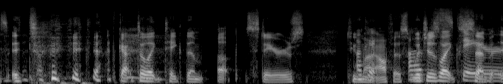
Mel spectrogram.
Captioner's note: laughs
